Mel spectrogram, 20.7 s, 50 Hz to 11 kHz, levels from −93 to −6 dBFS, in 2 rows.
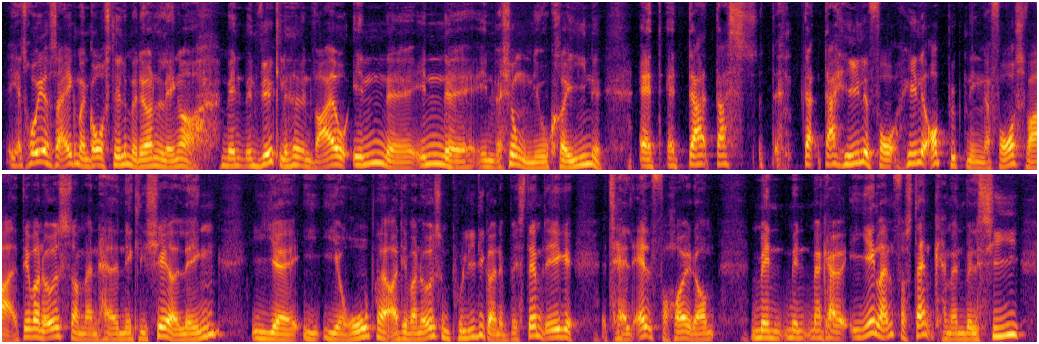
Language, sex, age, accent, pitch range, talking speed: Danish, male, 30-49, native, 120-180 Hz, 195 wpm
